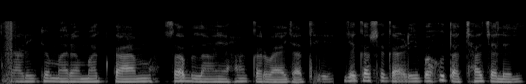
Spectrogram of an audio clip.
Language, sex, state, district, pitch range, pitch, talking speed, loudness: Chhattisgarhi, male, Chhattisgarh, Sarguja, 125-140 Hz, 135 Hz, 180 wpm, -37 LUFS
